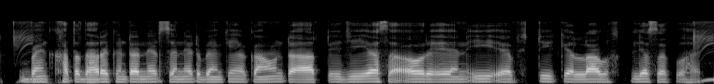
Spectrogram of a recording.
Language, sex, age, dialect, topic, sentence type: Magahi, male, 18-24, Southern, banking, statement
